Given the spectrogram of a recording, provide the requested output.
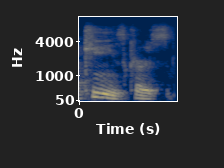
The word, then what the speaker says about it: Kynes: That's why Keynes, however you pronounce it, it's Kynes. So I said Kynes. You say Keynes. I say Kynes all the time, right?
